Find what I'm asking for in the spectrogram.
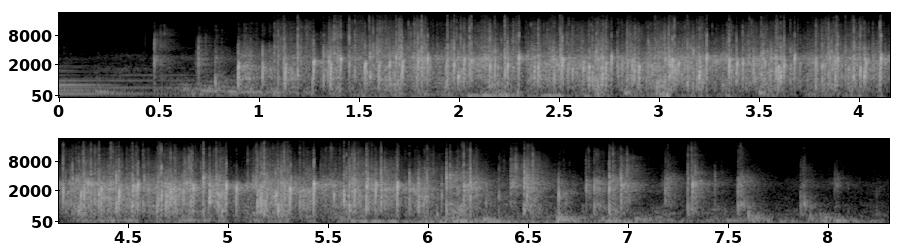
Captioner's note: audience applauding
